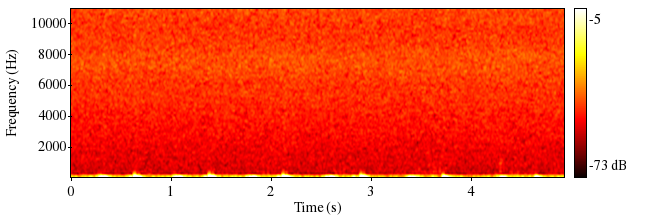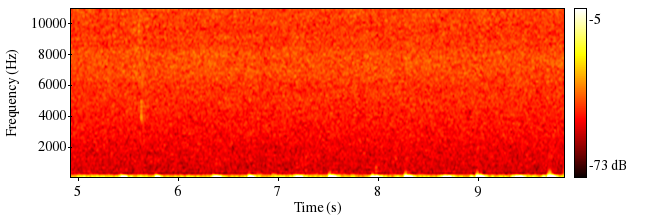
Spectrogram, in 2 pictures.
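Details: Heart sounds of a man recorded during sit-ups after a resting baseline; regular low thumping heartbeat around 80 a minute with some muffled body-movement noise.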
